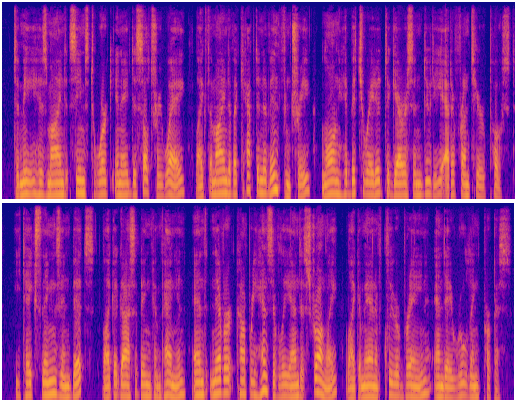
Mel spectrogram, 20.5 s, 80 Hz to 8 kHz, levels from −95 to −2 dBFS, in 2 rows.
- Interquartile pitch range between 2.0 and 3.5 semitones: Yes, narrow, 2.6 semitones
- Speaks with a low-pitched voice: Yes, low, 125 Hz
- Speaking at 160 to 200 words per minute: No, average, 150 wpm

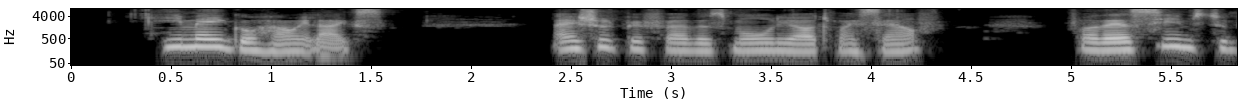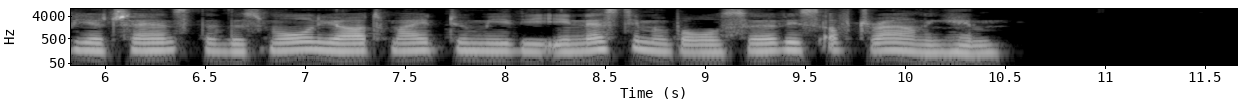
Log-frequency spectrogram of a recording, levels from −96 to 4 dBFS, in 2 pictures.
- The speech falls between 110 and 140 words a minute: No, average, 170 wpm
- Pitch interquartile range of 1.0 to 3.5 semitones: Yes, narrow, 2.5 semitones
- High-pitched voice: No, medium, 165 Hz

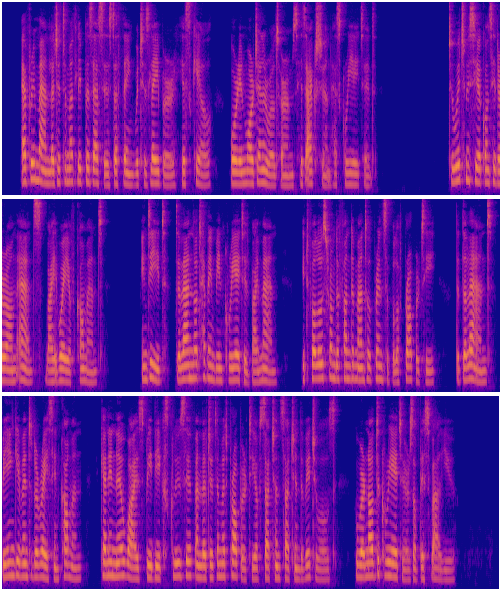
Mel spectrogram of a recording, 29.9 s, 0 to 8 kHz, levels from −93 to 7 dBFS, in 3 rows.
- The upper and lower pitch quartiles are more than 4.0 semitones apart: No, average, 3.3 semitones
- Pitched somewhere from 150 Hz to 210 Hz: Yes, high, 190 Hz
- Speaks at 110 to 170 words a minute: Yes, average, 160 wpm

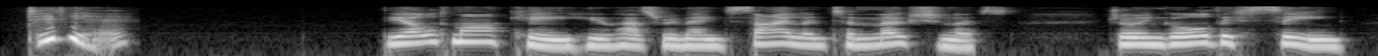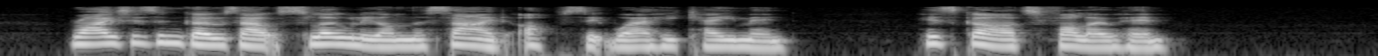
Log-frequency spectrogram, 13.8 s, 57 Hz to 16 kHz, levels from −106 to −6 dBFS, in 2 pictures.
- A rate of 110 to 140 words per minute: Yes, slow, 135 wpm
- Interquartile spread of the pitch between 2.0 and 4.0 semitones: No, average, 5.1 semitones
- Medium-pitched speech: Yes, medium, 170 Hz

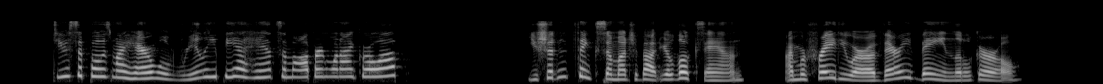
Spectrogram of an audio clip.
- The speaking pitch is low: No, very high, 285 Hz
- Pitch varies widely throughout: Yes, wide, 7.8 semitones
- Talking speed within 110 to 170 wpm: No, average, 180 wpm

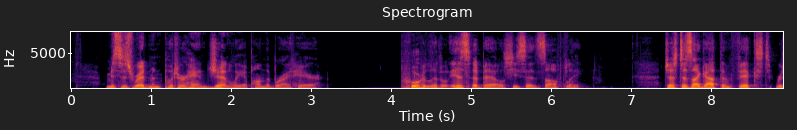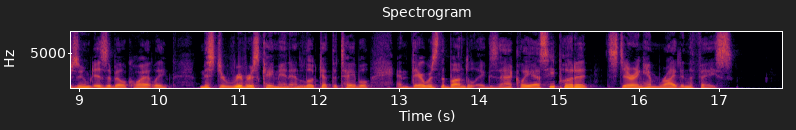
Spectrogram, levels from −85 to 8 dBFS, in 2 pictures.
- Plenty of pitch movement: No, average, 3.9 semitones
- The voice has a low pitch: Yes, low, 125 Hz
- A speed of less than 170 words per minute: No, average, 175 wpm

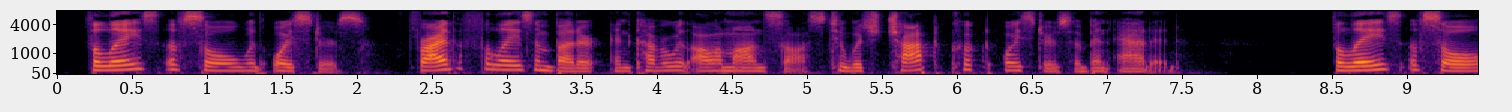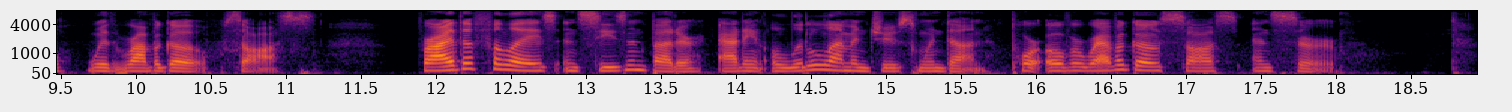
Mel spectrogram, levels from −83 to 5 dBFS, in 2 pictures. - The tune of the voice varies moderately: Yes, average, 4.2 semitones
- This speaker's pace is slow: No, average, 150 wpm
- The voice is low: No, medium, 170 Hz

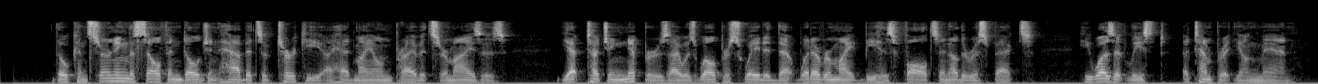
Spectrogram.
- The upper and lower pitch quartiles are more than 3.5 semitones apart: No, narrow, 2.6 semitones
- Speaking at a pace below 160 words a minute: No, average, 175 wpm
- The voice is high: No, low, 105 Hz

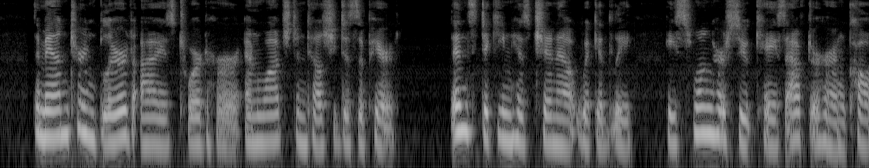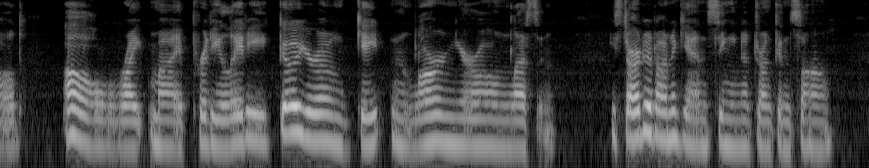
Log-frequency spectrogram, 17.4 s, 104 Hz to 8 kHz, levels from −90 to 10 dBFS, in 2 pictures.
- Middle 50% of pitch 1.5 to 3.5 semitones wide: Yes, average, 3.2 semitones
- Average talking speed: Yes, average, 170 wpm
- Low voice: No, high, 195 Hz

